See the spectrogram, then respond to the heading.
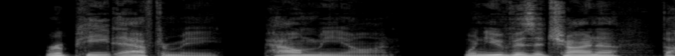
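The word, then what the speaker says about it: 泡面: Westbrook inquired, having not clearly understood Lee Sunlin's Chinese pronunciation. Repeat after me, pao mian.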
